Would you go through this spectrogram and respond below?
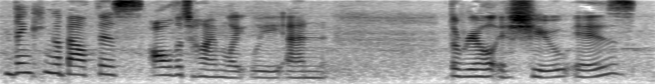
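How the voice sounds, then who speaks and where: Young woman played by a female actor, sincere yet dryly witty, gentle delivery, mid-range voice, faint noise behind. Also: mid-range voice, animated, unhurried, natural voice. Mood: tender, regretful. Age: young adult. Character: earnest, dry-witted young woman, marine science student. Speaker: actor in an audio drama. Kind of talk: naturalistic audio drama dialogue.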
